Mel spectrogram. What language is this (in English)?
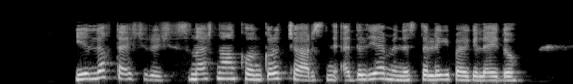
Uyghur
